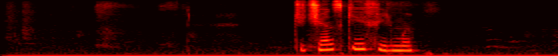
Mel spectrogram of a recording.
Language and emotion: Russian, neutral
